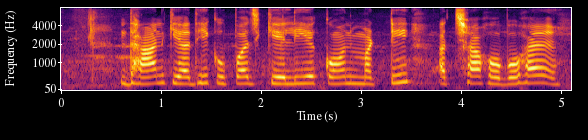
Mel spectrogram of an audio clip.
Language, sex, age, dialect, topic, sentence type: Magahi, female, 25-30, Southern, agriculture, question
